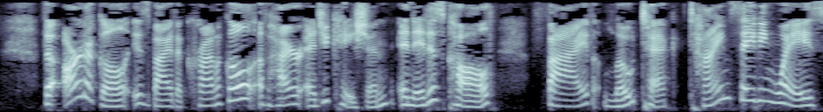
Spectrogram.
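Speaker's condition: No condition

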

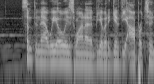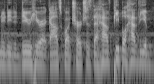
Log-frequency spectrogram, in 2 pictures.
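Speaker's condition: No condition

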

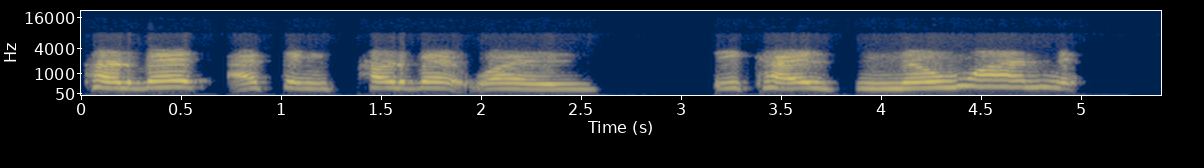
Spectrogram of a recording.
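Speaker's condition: Friedreich's ataxia; rare genetic progressive neuromuscular disease

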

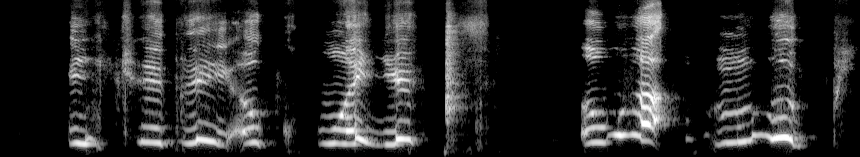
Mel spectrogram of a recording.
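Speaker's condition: Cerebral palsy; cerebral palsy since childhood

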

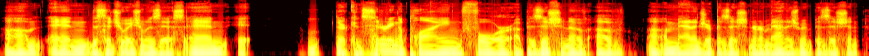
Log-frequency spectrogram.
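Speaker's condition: No condition

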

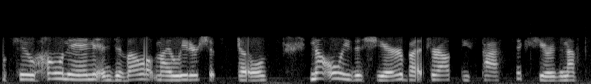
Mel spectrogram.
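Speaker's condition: No condition

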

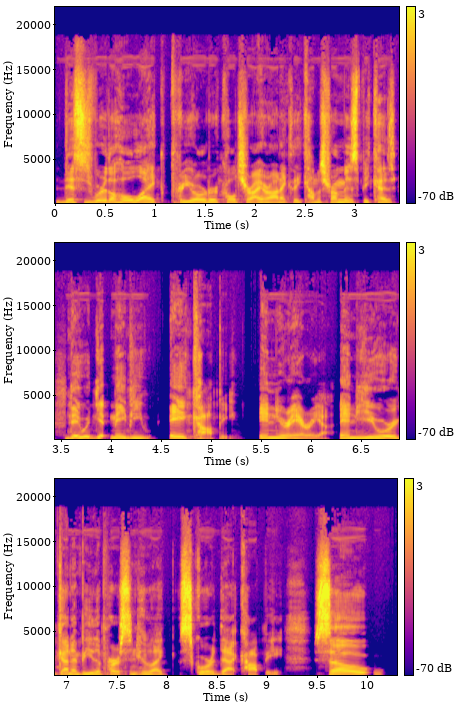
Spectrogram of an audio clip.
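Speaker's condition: Cleft lip and palate; bandaged

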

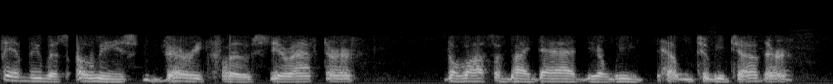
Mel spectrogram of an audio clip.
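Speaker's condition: Late-onset Pompe disease; infusion treatment

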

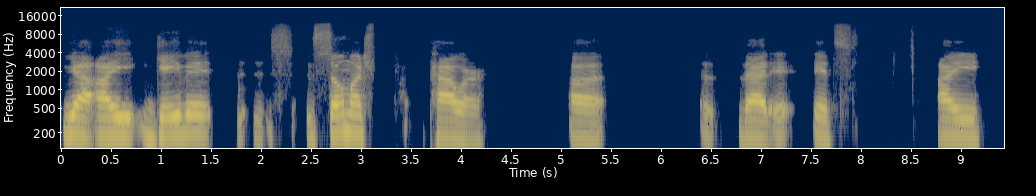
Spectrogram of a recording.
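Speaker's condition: Stuttering; man aged 23, long history of avoiding communication; discloses stutter openly, working on reducing avoidance; difficult to communicate fluently, rarely fluent even after disclosing stutter; repeated sounds, blocks

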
